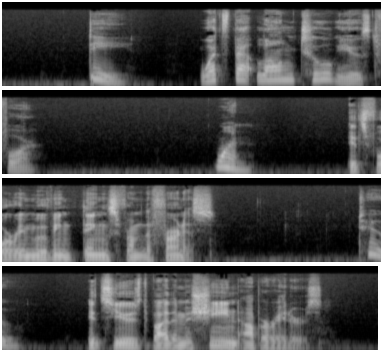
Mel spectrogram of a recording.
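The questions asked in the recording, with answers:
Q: What's that long tool used for?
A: 1: It's for removing things from the furnace.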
